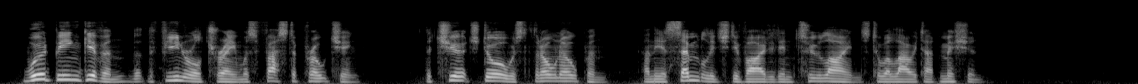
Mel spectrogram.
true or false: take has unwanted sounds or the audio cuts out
false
